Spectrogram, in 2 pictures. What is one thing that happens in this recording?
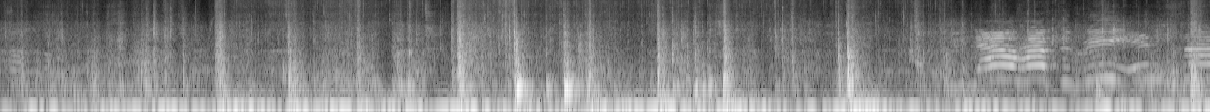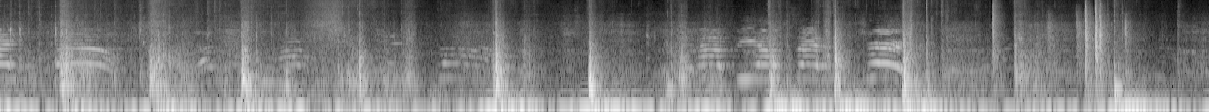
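Boots crunch and thud down snow-covered wooden stairs.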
